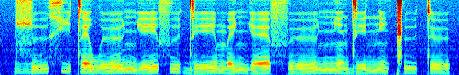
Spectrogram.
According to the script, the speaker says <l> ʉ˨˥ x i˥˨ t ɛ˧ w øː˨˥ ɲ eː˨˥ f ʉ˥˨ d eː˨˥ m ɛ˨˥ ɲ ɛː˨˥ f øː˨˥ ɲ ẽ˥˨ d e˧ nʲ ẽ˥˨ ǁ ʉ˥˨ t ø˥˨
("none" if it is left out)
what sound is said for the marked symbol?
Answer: ɮ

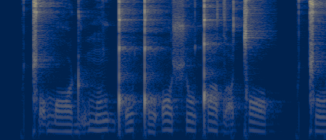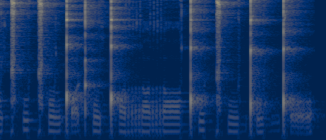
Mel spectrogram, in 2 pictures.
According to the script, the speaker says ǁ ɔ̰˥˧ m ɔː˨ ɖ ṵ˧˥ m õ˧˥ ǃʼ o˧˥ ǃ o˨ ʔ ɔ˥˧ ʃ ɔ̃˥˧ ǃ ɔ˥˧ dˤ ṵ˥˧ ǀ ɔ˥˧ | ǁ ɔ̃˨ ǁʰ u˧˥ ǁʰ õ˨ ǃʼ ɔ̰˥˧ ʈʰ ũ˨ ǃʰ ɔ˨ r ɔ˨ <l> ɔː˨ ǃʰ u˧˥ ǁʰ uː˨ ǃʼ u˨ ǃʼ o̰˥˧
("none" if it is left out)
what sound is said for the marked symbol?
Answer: r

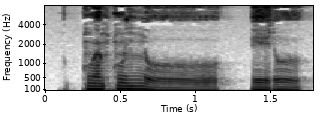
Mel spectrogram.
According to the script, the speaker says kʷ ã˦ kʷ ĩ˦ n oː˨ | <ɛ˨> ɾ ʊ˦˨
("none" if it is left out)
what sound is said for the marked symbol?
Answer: e˨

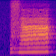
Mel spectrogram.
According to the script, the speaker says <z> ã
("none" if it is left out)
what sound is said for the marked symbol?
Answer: z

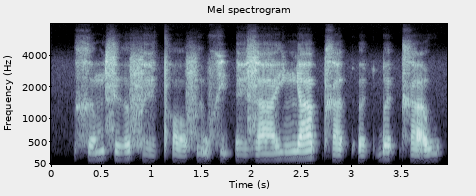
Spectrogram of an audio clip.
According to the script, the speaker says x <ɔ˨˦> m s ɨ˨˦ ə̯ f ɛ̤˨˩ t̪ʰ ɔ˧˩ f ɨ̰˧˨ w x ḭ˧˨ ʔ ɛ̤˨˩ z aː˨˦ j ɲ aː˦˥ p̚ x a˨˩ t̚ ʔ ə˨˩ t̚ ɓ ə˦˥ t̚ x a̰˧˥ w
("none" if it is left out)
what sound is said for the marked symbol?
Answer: ə˨˦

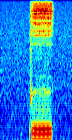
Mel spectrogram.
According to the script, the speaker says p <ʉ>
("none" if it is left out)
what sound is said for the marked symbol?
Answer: ʉ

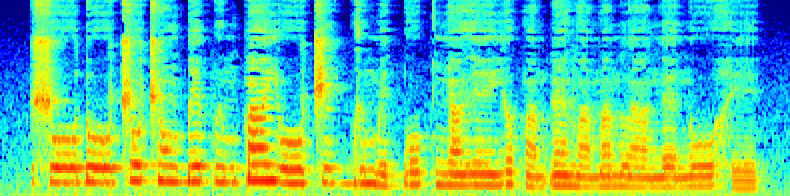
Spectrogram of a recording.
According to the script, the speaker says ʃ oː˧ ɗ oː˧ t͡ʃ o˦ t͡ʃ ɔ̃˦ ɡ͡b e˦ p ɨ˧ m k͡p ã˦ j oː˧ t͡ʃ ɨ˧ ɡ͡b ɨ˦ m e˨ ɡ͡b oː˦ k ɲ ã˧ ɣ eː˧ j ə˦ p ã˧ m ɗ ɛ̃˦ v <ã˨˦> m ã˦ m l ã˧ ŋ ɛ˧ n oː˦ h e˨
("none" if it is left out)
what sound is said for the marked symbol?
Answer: ã˧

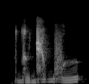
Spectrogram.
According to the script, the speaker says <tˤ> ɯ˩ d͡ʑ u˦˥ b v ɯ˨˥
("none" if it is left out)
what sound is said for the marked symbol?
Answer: d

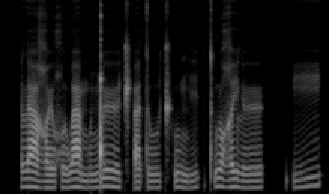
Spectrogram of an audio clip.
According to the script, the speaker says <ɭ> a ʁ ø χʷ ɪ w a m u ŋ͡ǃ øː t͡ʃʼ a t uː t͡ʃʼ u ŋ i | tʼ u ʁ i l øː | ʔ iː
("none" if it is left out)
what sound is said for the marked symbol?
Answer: l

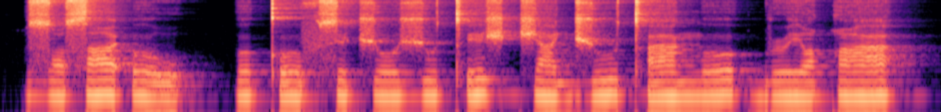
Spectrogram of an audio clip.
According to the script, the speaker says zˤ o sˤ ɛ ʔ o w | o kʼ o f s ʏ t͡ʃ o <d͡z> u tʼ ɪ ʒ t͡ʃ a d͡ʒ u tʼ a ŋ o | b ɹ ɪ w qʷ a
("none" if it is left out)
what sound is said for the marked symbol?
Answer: ʒ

